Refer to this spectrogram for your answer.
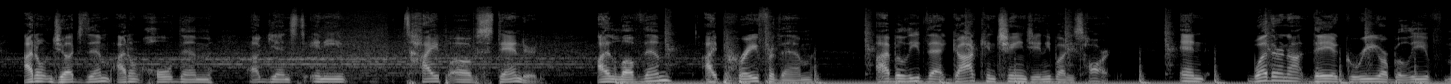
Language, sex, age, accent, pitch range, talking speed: English, male, 40-59, American, 100-130 Hz, 150 wpm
